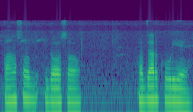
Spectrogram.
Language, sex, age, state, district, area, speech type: Odia, male, 30-45, Odisha, Koraput, urban, spontaneous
